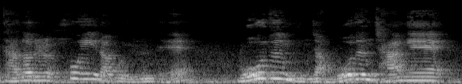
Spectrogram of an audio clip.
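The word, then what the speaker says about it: הוֹי: 그래서 이 단어를 호의라고 읽는데, 모든 문장, 모든 장의 첫 번째 단어가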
